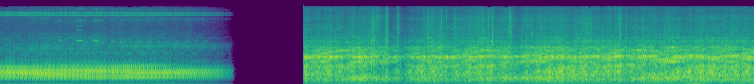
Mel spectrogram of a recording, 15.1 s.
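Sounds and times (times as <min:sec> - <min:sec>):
wavering whine: 0:00.0 - 0:04.7, 0:06.1 - 0:15.0
train running along track: 0:06.1 - 0:15.0.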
